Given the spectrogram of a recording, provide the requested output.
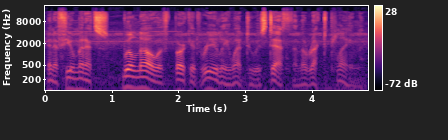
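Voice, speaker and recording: Guy acting deep voiced old-time radio mystery hero, calm n commanding, hypnotist detective type, noisy background. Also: normal speed, natural voice. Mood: determined, confiding. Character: calm, shrewd male crime-fighting detective with hypnotic powers. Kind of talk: 1940s-style radio drama acting.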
